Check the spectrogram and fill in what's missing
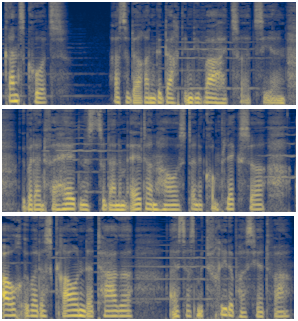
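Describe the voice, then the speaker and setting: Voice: mid-range voice, flat delivery, normal speed, gravelly, soft background music. A narrator reading literary prose in the second person, speaking intimately to the listener.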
